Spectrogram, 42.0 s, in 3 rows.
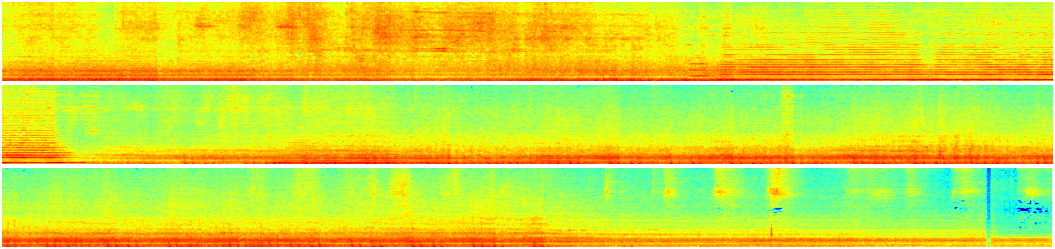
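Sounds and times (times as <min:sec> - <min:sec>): train horn: 0:09.1 - 0:15.4, 0:17.6 - 0:22.1.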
